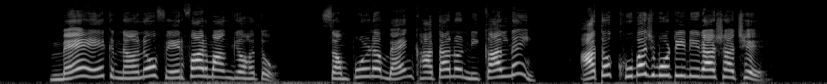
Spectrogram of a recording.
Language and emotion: Gujarati, angry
